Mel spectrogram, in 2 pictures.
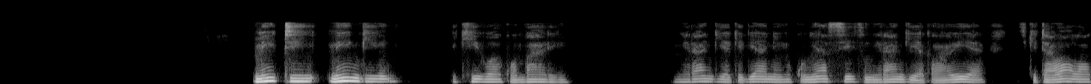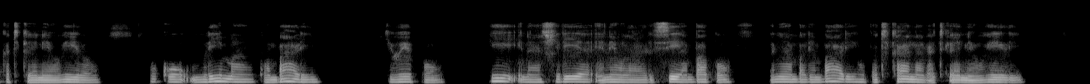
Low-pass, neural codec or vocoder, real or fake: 7.2 kHz; none; real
